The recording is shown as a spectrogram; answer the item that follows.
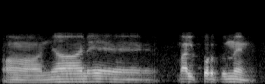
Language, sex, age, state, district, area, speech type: Malayalam, male, 18-30, Kerala, Malappuram, rural, conversation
